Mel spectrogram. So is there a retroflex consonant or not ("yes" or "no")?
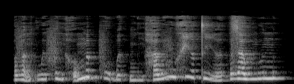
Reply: no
